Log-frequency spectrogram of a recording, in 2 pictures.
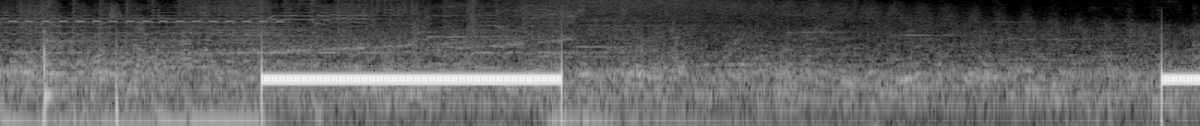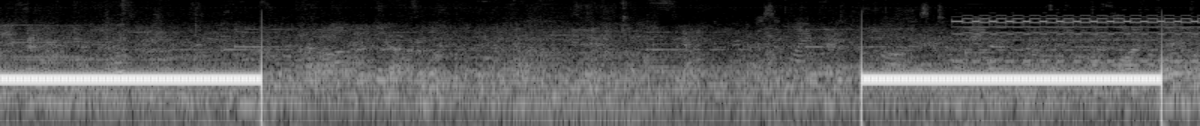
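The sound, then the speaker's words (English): A telephone rings in the background: three steady, even tones, each about two seconds long and spaced about six seconds apart, over a constant low background hiss. “Maybe it's just making our phone ring there in the background.”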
